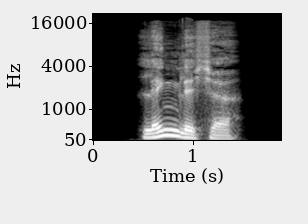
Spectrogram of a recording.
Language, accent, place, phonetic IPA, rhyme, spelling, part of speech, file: German, Germany, Berlin, [ˈlɛŋlɪçə], -ɛŋlɪçə, längliche, adjective, De-längliche.ogg
- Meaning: inflection of länglich: 1. strong/mixed nominative/accusative feminine singular 2. strong nominative/accusative plural 3. weak nominative all-gender singular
